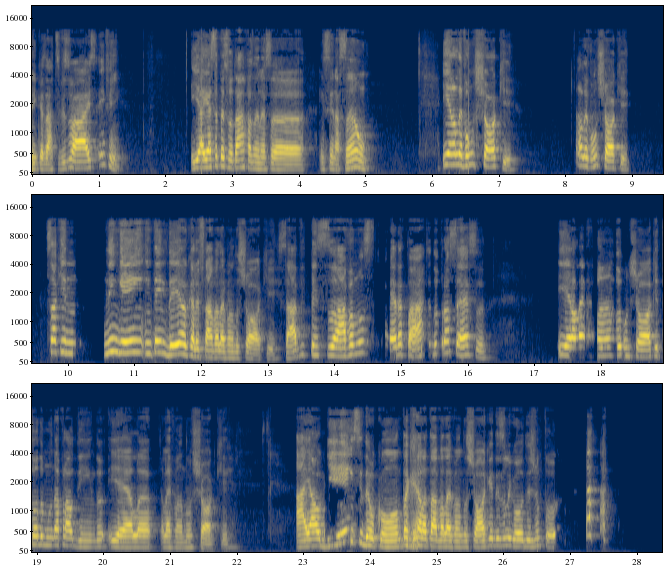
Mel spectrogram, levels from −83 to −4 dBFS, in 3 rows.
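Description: At 2.54, 6.54, 10.54 and 14.50 s the speech skips briefly, each time by about 33 ms. This is overlap between stream segments: adjacent 4-second segments claimed the same stretch of time, and the player discarded the overlapping portion even though it held no duplicate sound. The waveform jumps forward. Unlike a dropout, no silence or gap is heard, and the 4-second spacing matches the segment length.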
